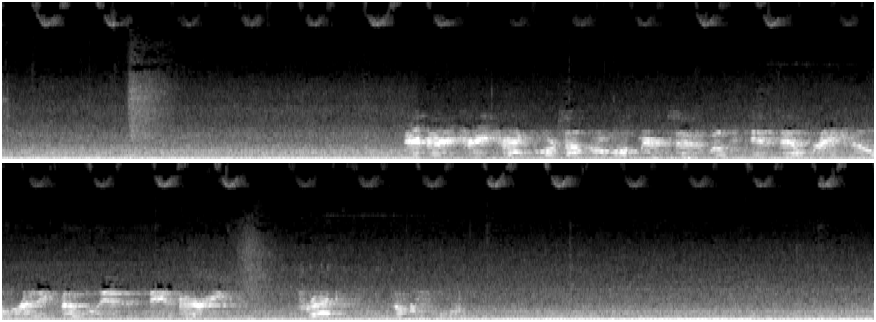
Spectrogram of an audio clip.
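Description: A spoken public-address announcement over the station loudspeakers, sounding thin and cut off in the highs, from about four seconds in until near the end. Under it runs a steady low rumble of rail traffic, which grows louder over the last few seconds.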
